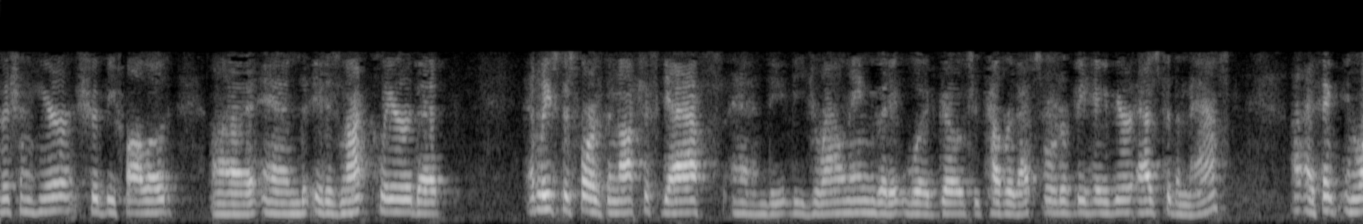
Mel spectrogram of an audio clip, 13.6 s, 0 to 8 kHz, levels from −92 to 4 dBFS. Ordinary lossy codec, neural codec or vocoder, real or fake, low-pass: AAC, 16 kbps; codec, 44.1 kHz, 7.8 kbps, Pupu-Codec; fake; 7.2 kHz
